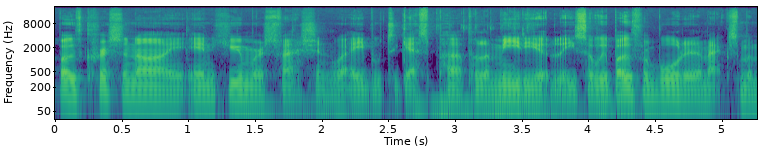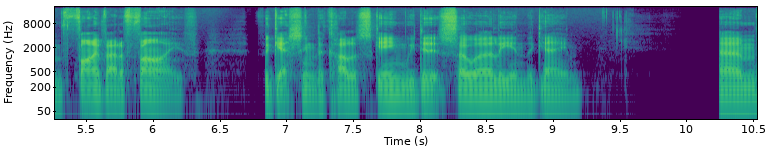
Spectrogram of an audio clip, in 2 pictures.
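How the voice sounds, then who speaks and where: Guy rambling on a music podcast, kinda low, smooth voice, ums everywhere. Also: dry recording, clean studio sound. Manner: rambling, many ums and restarts. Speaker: podcast co-host. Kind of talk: casual music discussion.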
